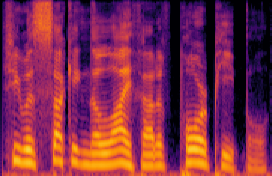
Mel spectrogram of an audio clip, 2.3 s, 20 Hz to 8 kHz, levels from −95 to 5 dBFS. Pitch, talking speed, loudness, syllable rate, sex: 150 Hz, 240 wpm, -15 LUFS, 5.1 syllables/s, male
